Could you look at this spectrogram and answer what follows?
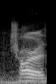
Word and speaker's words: Chaurus: How do you pronounce that word? Sack? No. No. Those egg sacs. What is that creature called? Chaurus? Chaurus.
